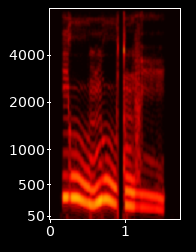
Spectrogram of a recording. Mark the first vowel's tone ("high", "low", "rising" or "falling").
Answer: falling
